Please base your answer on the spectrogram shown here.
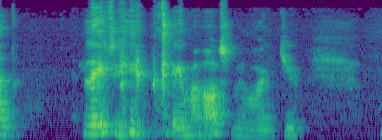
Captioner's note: laughing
